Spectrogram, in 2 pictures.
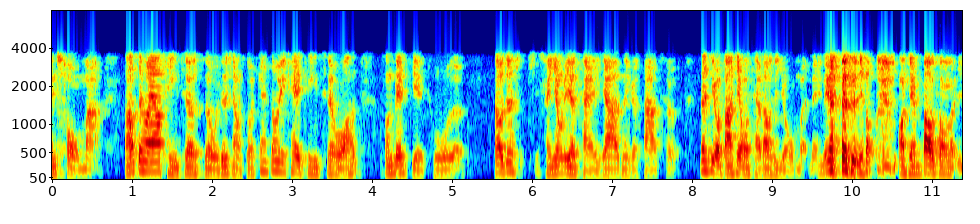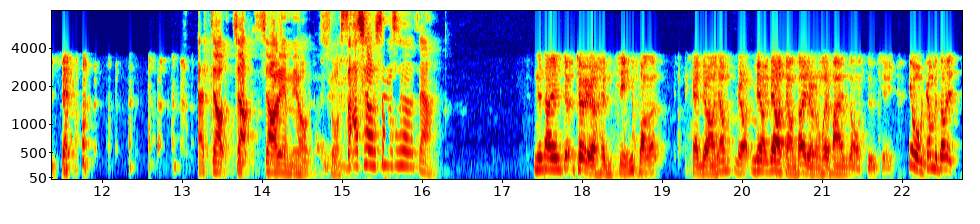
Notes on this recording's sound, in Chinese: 這集音質不知道出了什麼技術性的問題所以有夠爛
